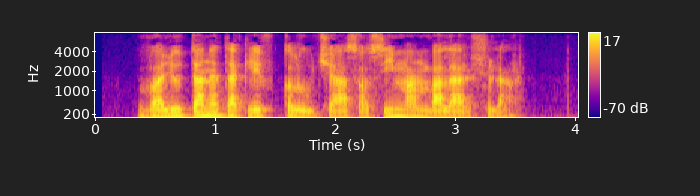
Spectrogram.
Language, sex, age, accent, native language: Uzbek, male, 18-24, Toshkent shahri, Uzbek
